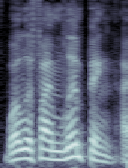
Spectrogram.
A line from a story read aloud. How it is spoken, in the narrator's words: shouted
